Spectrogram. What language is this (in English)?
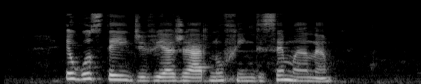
Portuguese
